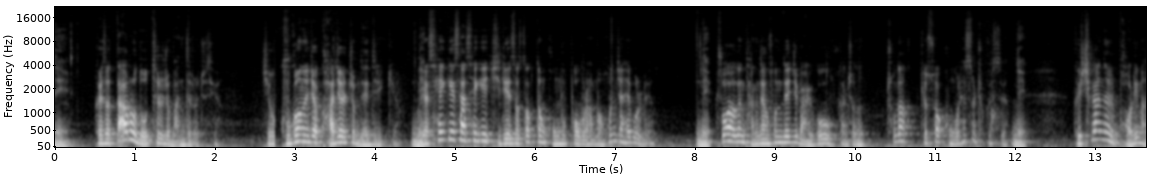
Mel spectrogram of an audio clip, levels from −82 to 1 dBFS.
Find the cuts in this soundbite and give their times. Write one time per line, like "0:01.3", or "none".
0:02.8
0:08.2
0:09.9

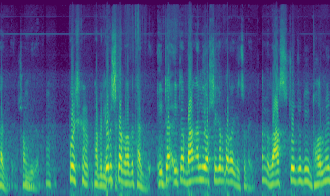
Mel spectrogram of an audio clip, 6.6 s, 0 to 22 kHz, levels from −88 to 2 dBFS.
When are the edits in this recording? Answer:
0:05.3

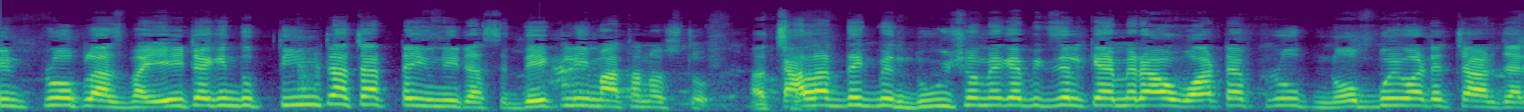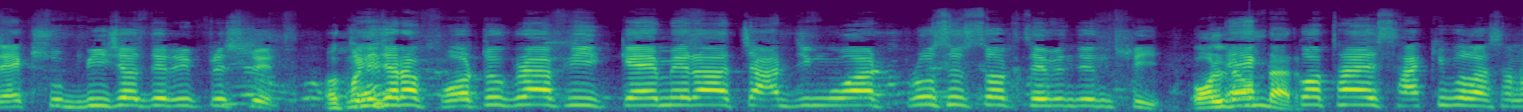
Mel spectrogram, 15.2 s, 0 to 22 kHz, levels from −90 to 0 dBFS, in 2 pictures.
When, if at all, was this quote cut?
none

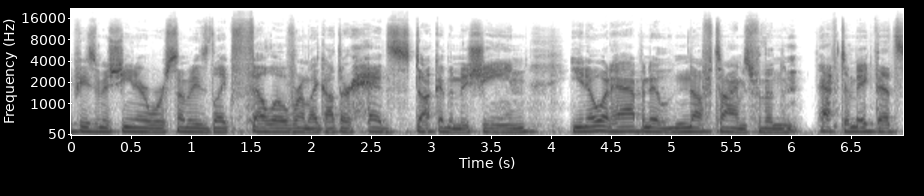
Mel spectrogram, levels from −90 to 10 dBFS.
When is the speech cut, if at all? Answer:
none

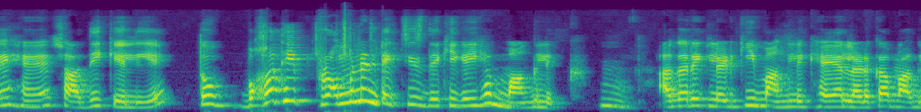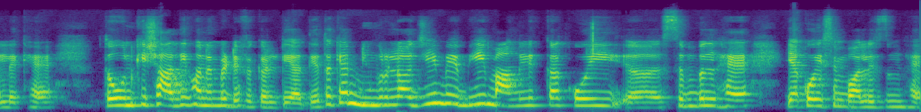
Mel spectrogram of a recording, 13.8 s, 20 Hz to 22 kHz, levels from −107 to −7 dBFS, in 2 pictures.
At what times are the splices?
none

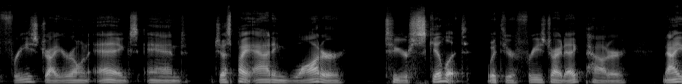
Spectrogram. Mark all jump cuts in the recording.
none

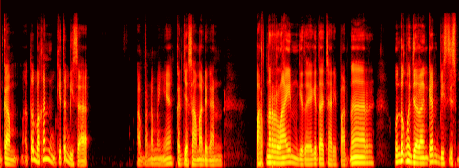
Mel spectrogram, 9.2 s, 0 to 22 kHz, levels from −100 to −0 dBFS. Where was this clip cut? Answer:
none

